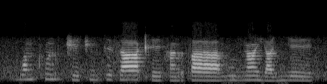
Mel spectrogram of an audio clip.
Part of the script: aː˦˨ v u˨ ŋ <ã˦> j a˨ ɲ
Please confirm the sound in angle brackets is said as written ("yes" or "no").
yes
